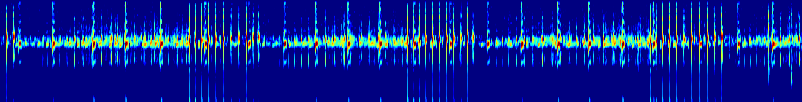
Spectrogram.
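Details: Southern chorus frog male calling from below grasses, a silent satellite male or female nearby; longer ratchet-like pulsed trills every two seconds or so, interleaved with short clicking notes from neighbouring callers in a busy chorus.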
